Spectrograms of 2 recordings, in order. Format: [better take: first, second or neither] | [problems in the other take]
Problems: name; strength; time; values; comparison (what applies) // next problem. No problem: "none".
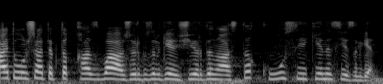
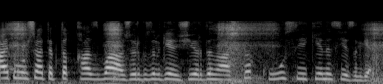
first | background sound (Respiratory sounds); 12 dB below the speech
